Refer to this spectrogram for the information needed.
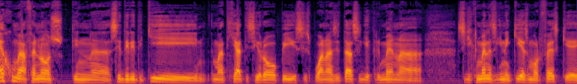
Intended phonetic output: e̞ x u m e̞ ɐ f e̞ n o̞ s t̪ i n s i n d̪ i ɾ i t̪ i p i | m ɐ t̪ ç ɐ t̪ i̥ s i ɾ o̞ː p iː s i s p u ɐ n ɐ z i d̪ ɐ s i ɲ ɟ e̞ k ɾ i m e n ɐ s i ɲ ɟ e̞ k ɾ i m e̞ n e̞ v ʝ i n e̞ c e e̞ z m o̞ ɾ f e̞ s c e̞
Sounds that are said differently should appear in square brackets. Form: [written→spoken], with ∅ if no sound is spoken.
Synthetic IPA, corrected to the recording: e̞ x u m e̞ ɐ f e̞ n o̞ s t̪ i n s i n d̪ i ɾ i t̪ i [p→c] i | m ɐ t̪ ç ɐ t̪ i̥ s i ɾ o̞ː p iː s i s p u ɐ n ɐ z i [d̪→t̪] ɐ s i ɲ ɟ e̞ k ɾ i m e n ɐ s i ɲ ɟ e̞ k ɾ i m e̞ n e̞ [v→z] ʝ i n e̞ c [e→i] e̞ z m o̞ ɾ f e̞ s c e̞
